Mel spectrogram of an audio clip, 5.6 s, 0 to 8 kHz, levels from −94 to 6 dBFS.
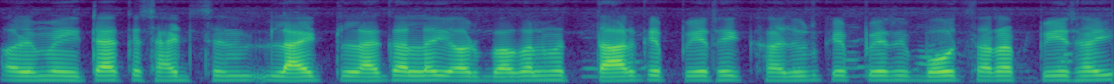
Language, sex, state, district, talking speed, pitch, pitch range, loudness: Bajjika, male, Bihar, Vaishali, 260 wpm, 155 Hz, 145-155 Hz, -20 LUFS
